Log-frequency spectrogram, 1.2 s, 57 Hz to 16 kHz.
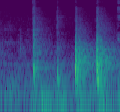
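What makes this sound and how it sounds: Four taps on the case of a full-size Roccat Vulcan Pro mechanical keyboard with a metal top plate give short, hollow-sounding knocks centred around 490 Hz that die away almost at once. The full-size case sounds hollow, unlike the solid feel of the TKL version.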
